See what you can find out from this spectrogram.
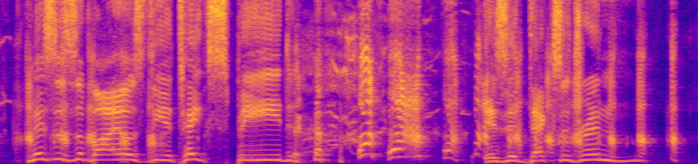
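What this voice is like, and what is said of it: Larry King impression. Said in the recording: “my Larry King impression”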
